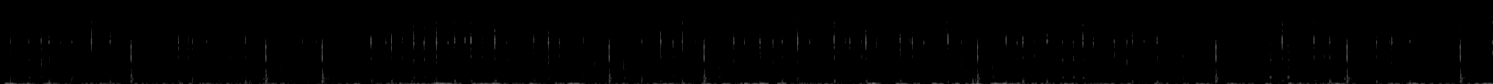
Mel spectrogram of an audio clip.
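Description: A compact RGB-lit mechanical keyboard with a translucent plastic case and plastic keycaps sits on a desk and is typed on steadily with the bare fingertips of both hands. A fast, continuous stream of short, dry key clacks is heard, each with a low thud and a bright click that dies away almost instantly.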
